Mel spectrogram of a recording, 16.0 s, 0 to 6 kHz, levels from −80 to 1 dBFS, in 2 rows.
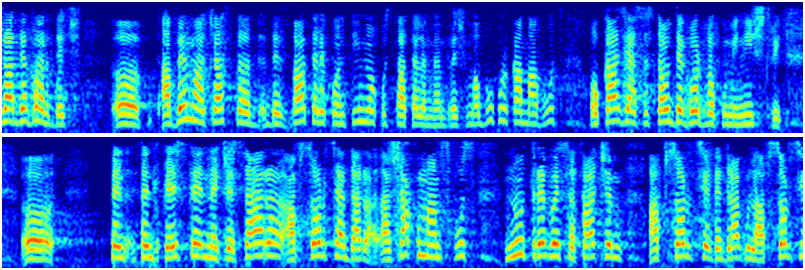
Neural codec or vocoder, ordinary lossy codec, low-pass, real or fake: vocoder, 22.05 kHz, 80 mel bands, Vocos; AAC, 32 kbps; 5.4 kHz; fake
